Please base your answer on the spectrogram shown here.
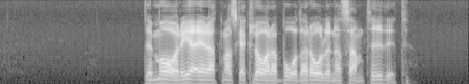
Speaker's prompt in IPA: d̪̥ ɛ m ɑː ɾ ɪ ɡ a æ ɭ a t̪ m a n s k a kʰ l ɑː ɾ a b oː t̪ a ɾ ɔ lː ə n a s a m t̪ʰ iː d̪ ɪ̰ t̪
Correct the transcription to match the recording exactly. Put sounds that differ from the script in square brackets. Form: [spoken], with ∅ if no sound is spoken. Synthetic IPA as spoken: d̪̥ ɛ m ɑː ɾ ɪ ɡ a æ [ɾ] a t̪ m a n s k a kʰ l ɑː ɾ a b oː [d̪] a ɾ ɔ lː ə [ɳ] a s a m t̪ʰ iː d̪ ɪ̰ t̪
